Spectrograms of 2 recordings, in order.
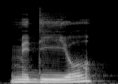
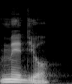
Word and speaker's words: medio: 2 voyelles qui se suivent font partie de 2 syllabes différentes comme dans « environnement »,« medio » et pas « medio ».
